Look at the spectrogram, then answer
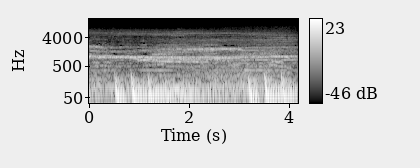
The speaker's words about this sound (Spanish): Nos dimos cuenta de que era un bloop. La misma criatura, que la NOAA grabó en 1997. Pero, en este caso, la grabación duraba más tiempo. Es el grito animal más complejo e intrincado que he oído. No teníamos ni idea de dónde provenía ese sonido.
